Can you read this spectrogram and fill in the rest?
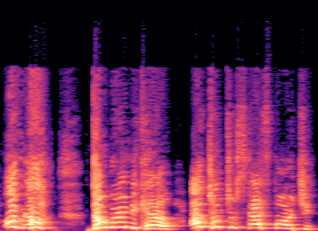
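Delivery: mocking the director at Sky Sports, Brazilian-accented; imitating Edu. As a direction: ham up Edu's Brazilian accent to the press. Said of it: "Edu comes in front of Sky Sports".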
